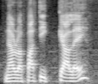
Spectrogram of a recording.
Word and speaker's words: Narapati Kale: Narapati Kale.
